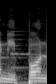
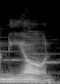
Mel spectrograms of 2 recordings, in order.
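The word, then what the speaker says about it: 日本: El nombre de Japón en japonés se pronuncia Nippon o Nihon.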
